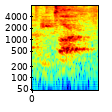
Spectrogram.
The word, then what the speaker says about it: prefer: On the second syllable, so prefer.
